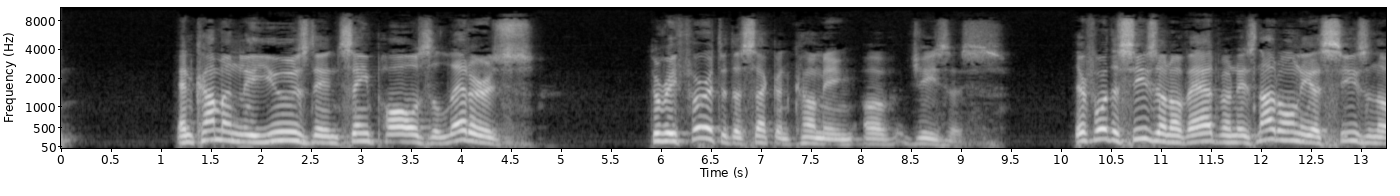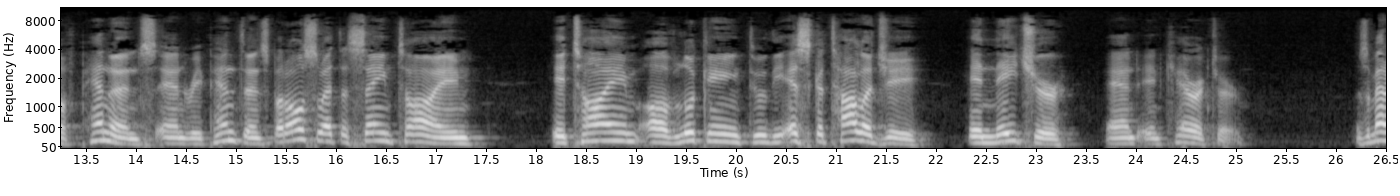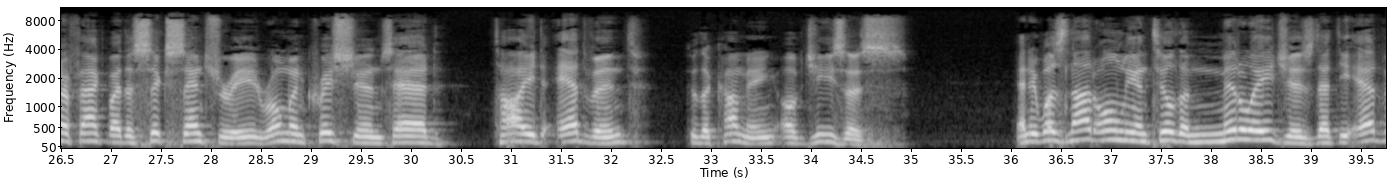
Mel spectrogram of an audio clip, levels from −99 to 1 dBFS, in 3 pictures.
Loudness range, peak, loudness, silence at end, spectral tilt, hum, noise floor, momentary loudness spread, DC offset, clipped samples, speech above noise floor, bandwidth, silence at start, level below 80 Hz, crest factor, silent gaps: 5 LU; -4 dBFS; -18 LUFS; 0 s; -4.5 dB/octave; none; -69 dBFS; 10 LU; under 0.1%; under 0.1%; 51 dB; 9.6 kHz; 0 s; -60 dBFS; 16 dB; none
